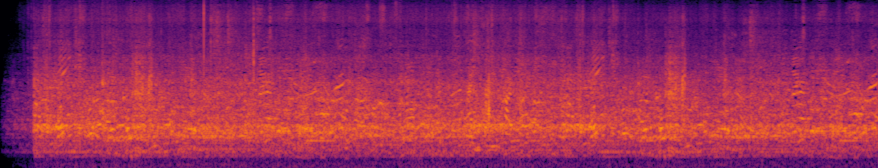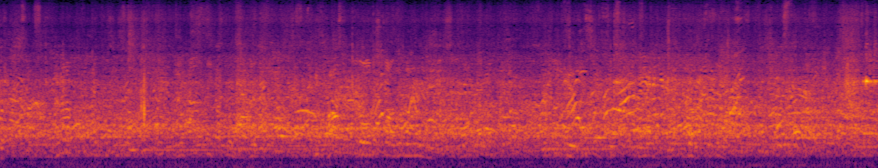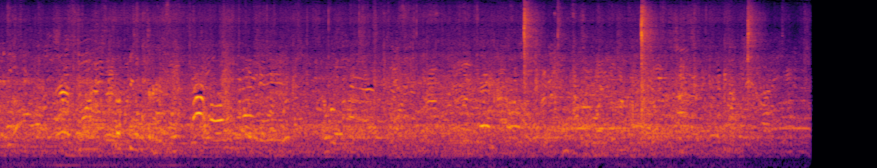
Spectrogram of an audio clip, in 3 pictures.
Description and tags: A crowd talking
